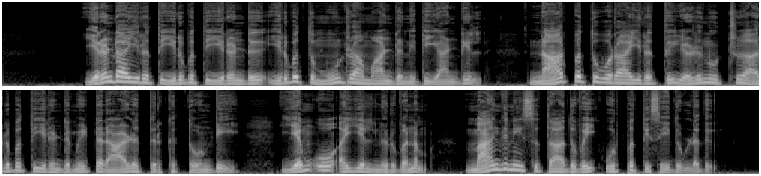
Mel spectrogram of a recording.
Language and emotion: Tamil, neutral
